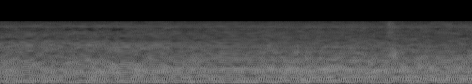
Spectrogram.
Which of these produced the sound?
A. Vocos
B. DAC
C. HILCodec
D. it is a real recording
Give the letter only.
A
